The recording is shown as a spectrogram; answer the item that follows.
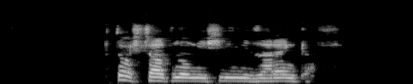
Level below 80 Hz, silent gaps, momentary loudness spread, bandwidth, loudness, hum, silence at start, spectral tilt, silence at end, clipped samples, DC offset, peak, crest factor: -70 dBFS; none; 16 LU; 7.2 kHz; -18 LUFS; none; 1.05 s; -4 dB/octave; 0.75 s; under 0.1%; under 0.1%; -2 dBFS; 18 dB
